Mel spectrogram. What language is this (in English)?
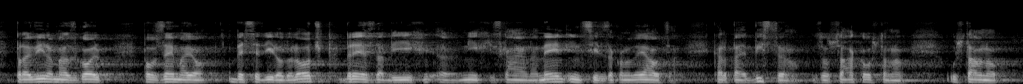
Slovenian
